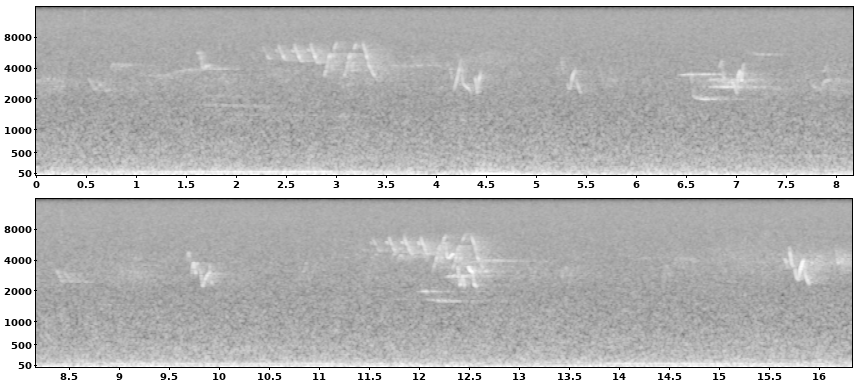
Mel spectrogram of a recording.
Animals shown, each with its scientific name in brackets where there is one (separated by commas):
Ovenbird (Seiurus aurocapilla), Wood Thrush (Hylocichla mustelina), Red-eyed Vireo (Vireo olivaceus), Chestnut-sided Warbler (Setophaga pensylvanica), Eastern Wood-Pewee (Contopus virens)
